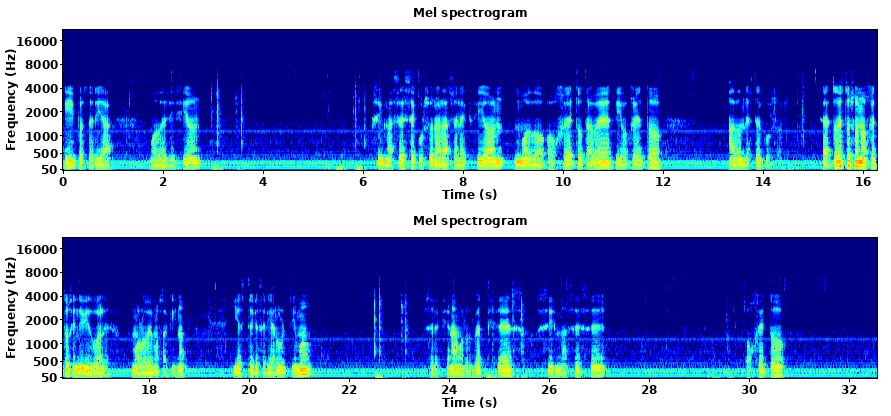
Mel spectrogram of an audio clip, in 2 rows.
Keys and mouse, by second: 3.0 a, 3.6 b, 5.9 shift+s, 22.6 a, 23.1 b, 25.3 shift+s.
